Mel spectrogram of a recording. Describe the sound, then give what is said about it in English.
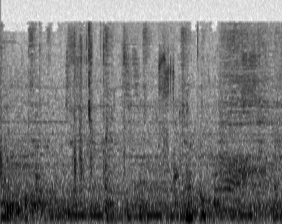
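A boat being tied up at a dock: a steady low motor rumble with lapping water and wind hiss, plus scattered knocks and faint, indistinct voices in the background. “Yeah, tying up the boat here.”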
